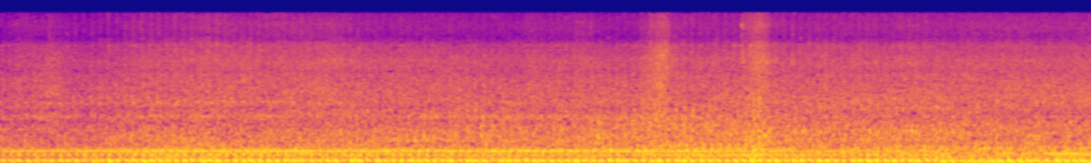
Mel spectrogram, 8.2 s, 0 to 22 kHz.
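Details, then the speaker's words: Honda Beat F1 scooter, stalling on the road and using oil: the kick-start feels light and compression is lost; a steady low idle with a soft, slightly uneven beat about twice a second, with no smoke. "mogok di jalan dipakai gak tau hilang kompresi di engkol terasa ringan"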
